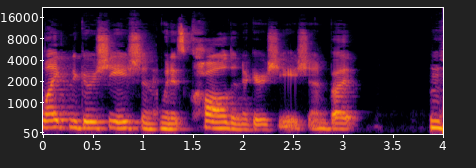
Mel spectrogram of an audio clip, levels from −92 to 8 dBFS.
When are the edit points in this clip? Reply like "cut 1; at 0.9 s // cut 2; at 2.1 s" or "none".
cut 1; at 1.1 s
